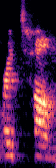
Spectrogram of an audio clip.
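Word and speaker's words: ritam: that just so beautiful ratom the rhythm of the universe i like to think of it being imperfect harmony return is r-i-t-a-m but it's pronounced like there's a u so our mantra is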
